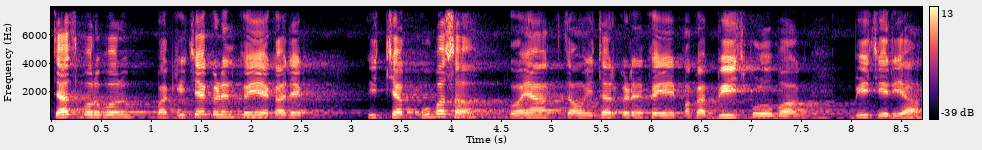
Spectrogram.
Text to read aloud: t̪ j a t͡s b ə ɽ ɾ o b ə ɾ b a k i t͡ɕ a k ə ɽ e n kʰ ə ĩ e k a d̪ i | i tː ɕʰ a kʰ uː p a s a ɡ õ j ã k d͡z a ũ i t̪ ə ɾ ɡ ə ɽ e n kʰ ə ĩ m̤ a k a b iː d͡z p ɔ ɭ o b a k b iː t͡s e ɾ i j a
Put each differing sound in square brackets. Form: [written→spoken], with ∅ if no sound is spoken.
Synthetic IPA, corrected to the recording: t̪ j a t͡s b ə [ɽ→∅] ɾ o b ə ɾ b a k i t͡ɕ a k ə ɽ e n kʰ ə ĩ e k a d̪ [i→e] | i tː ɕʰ a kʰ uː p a s a ɡ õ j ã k d͡z a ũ i t̪ ə ɾ [ɡ→k] ə ɽ e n kʰ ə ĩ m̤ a k a b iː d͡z p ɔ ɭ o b a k b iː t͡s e ɾ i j a

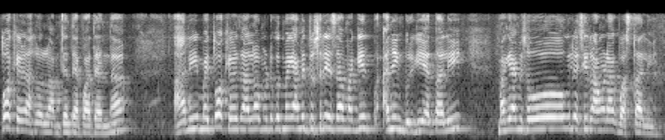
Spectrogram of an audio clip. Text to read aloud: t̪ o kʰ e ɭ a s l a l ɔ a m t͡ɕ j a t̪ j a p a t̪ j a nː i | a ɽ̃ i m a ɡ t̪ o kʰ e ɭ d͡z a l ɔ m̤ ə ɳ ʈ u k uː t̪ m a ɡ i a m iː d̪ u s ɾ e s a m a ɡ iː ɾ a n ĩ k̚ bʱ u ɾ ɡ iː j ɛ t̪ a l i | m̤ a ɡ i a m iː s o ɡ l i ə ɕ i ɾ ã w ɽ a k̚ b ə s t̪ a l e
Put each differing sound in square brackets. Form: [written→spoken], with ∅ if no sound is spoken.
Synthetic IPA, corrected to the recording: t̪ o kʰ e ɭ a s l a l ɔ a m t͡ɕ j a t̪ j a p a t̪ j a nː [i→a] | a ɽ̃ i m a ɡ t̪ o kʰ e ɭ d͡z a l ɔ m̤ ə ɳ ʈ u k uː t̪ m a ɡ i a m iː d̪ u s ɾ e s a m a ɡ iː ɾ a n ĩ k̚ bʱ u ɾ ɡ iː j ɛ t̪ a l i | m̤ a ɡ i a m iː s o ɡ l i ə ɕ i ɾ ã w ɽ a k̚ b ə s t̪ a l [e→i]

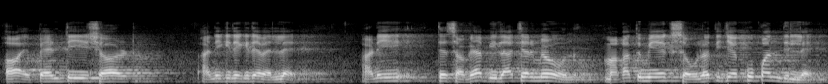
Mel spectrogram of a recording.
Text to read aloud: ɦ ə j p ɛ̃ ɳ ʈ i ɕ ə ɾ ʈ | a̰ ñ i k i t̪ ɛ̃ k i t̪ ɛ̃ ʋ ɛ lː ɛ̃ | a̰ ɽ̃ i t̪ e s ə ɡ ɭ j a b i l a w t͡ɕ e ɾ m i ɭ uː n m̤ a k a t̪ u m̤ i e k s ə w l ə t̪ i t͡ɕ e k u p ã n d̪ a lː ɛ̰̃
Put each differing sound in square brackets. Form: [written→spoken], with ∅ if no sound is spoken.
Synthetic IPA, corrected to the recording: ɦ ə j p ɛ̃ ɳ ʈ i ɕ ə ɾ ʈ | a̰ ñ i k i t̪ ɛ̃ k i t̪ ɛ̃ ʋ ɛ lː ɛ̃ | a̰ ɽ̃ i t̪ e s ə ɡ ɭ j a b i l a [w→∅] t͡ɕ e ɾ m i ɭ uː n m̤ a k a t̪ u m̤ i e k s ə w l ə t̪ i t͡ɕ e k u p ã n d̪ [a→i] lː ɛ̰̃

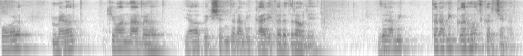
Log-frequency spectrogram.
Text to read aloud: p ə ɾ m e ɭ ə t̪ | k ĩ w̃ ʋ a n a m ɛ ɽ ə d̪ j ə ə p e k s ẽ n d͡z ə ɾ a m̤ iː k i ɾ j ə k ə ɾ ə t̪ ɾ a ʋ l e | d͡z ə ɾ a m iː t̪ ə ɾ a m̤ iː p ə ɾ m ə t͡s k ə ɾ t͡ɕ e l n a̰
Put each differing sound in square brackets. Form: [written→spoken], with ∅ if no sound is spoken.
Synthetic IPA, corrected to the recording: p ə [ɾ→ɭ] m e ɭ ə t̪ | k ĩ w̃ ʋ a n a m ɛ [ɽ→ɭ] ə [d̪→t̪] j [ə→a] ə p e k [s→ʂ] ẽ n d͡z ə ɾ a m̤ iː k [i→a] ɾ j ə k ə ɾ ə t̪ ɾ a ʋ l e | d͡z ə ɾ a m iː t̪ ə ɾ a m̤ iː [p→k] ə ɾ m ə t͡s k ə ɾ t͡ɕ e [l→∅] n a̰

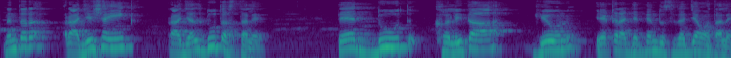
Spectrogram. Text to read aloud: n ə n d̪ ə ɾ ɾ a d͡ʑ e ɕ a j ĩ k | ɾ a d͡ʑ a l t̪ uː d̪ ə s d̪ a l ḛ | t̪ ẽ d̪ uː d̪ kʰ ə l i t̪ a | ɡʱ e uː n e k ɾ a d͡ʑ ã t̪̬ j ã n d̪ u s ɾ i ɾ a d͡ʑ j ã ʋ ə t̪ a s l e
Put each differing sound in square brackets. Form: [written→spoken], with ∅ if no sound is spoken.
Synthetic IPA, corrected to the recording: n ə n [d̪→t̪] ə ɾ ɾ a d͡ʑ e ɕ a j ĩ k | ɾ a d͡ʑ a l [t̪→d̪] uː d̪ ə s [d̪→t̪] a l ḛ | t̪ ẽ d̪ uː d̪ kʰ ə l i t̪ a | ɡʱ e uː n e k ɾ a d͡ʑ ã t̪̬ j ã n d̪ u s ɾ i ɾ a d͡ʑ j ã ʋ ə t̪ a [s→∅] l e

